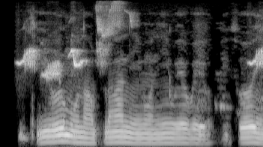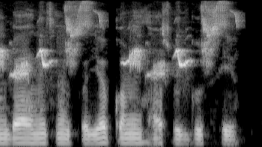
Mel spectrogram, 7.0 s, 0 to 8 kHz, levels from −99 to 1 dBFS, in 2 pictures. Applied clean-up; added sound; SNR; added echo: neural mask model RNNoise.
